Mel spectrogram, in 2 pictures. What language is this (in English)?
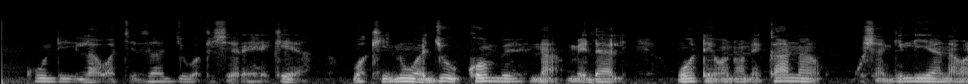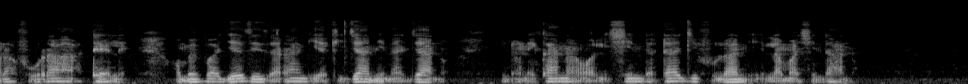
Swahili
